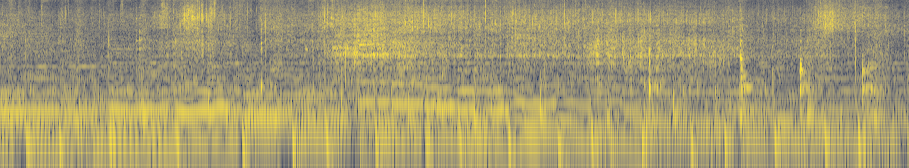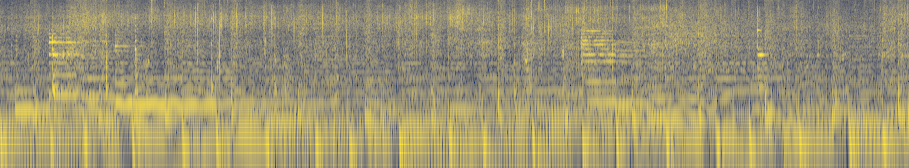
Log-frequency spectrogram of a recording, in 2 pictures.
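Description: Chicken quesadilla, a folded flour tortilla, sizzling steadily as it fries in oil in a nonstick frying pan. A wooden spatula moves it in the pan, with a couple of sharp taps about halfway through.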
